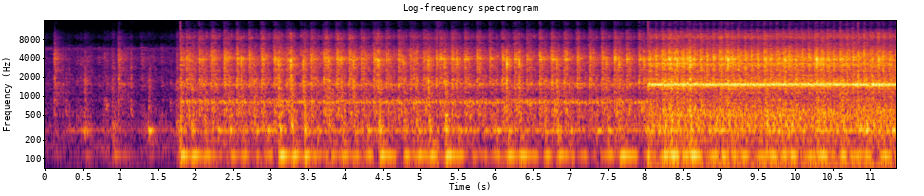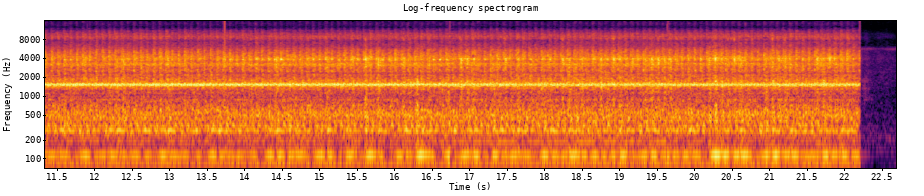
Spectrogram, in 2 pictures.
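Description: Home sewing machine running lock stitches near the end of a hem, a close continuous mechanical hum and rapid needle chatter that starts after a brief pause and runs steadily, rising in speed before stopping abruptly.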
